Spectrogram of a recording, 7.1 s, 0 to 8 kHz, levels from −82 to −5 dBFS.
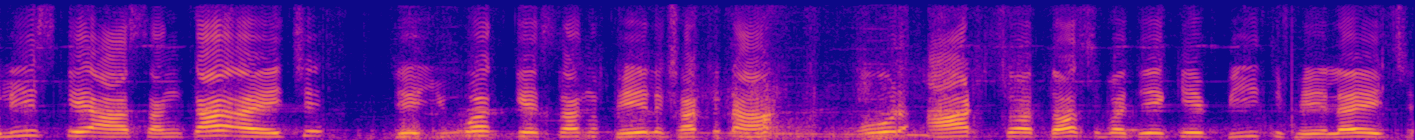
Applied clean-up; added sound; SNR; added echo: neural separator model SepFormer DNS4.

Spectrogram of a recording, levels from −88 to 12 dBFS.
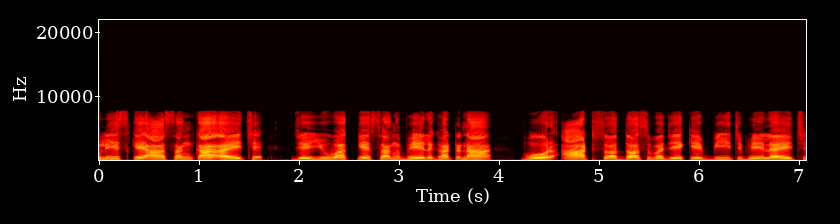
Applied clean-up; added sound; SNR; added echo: none; none; none; none.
